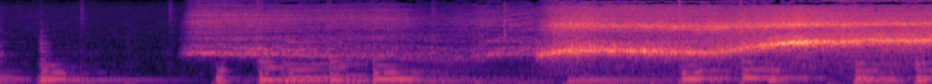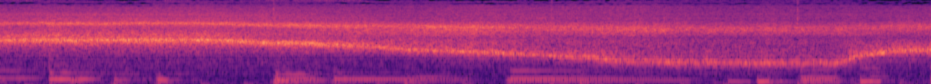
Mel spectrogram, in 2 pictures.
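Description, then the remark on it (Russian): A steady howling wind at the North Pole whistles and hisses throughout, its pitch rising and slowly sweeping down, with soft low tones and faint crunching of snow underneath; no one speaks. “У вас зашумело в голове, захрустело в ушах. Это снег и ветер.”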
